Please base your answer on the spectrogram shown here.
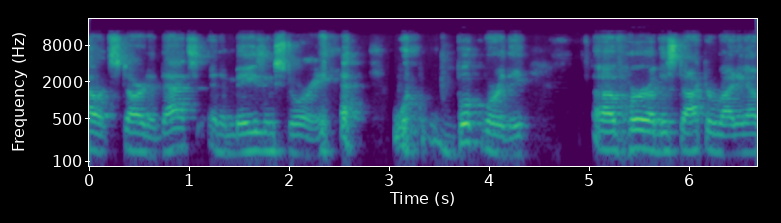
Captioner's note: laughs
